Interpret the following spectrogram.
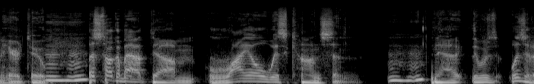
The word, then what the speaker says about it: Rio: And it's not pronounced Rio, like Rio de Yeah, Janeiro. you would think so. It's Ryo. Ryo.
